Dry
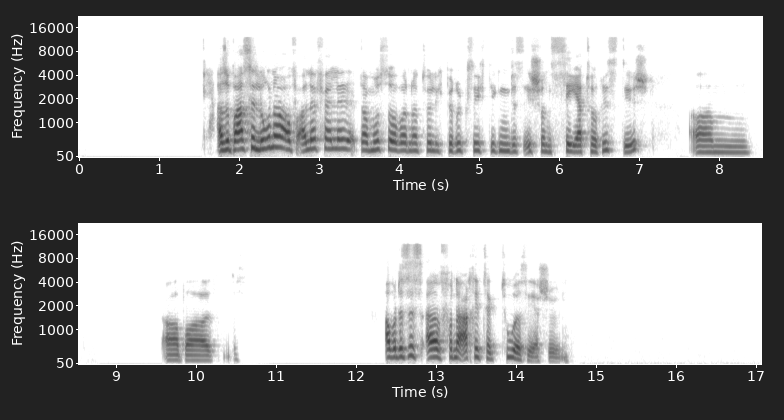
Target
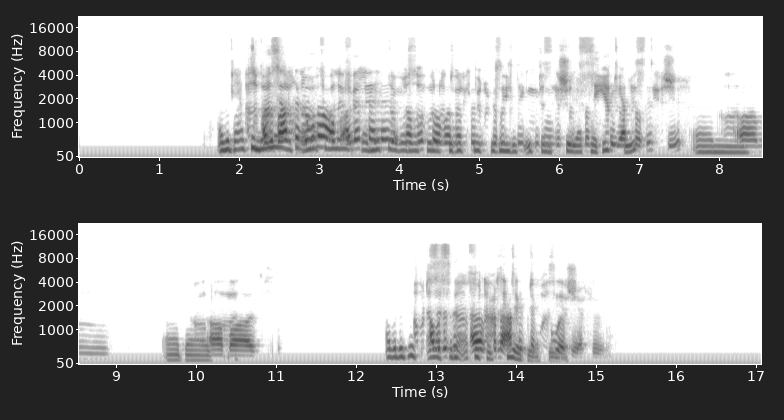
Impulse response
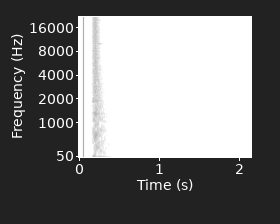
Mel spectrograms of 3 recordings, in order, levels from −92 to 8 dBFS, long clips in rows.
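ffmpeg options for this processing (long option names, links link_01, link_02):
-filter_complex "[0:a]acrossover=split=430|1500[link_01][link_02][link_03];[link_03]adelay=350[link_04];[link_02]adelay=550[link_05];[link_01][link_05][link_04]amix=inputs=3:normalize=0,aeval=exprs='val(0)+0.000708*(sin(2*PI*60*n/s)+sin(2*PI*2*60*n/s)/2+sin(2*PI*3*60*n/s)/3+sin(2*PI*4*60*n/s)/4+sin(2*PI*5*60*n/s)/5)':channel_layout=same"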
